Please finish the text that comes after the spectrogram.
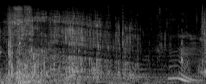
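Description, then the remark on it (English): Wet, sloppy squelching of a lumpy gelatinous mass of gelatin blocking a road, a steady run of thick slapping and sucking noises that stays fairly loud throughout, with a brief falling squeal near the end. “No, it sounds more like slapping a soaked shirt on the ground over and over.”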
